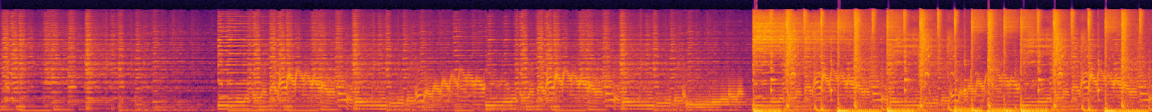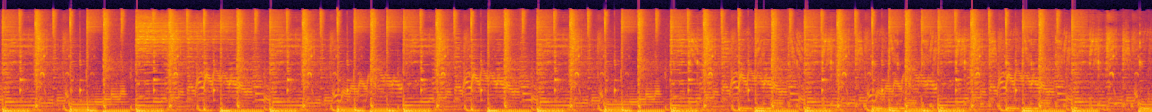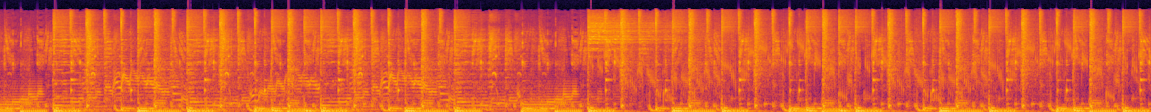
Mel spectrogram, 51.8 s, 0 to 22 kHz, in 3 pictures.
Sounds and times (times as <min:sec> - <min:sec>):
Theme music: 0:00.0 - 0:46.3.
